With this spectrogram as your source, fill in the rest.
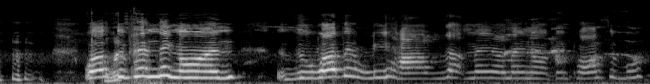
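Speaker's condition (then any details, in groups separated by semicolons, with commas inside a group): Cerebral palsy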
